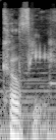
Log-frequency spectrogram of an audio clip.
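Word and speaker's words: Ko-fi: I I think it I think it is pronounced like Kofi not I always want to say coffee because it's a coffee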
